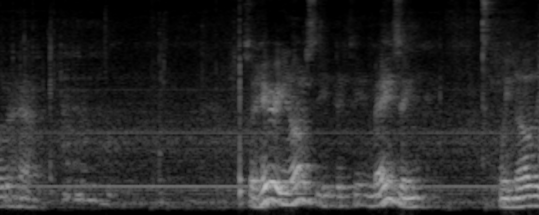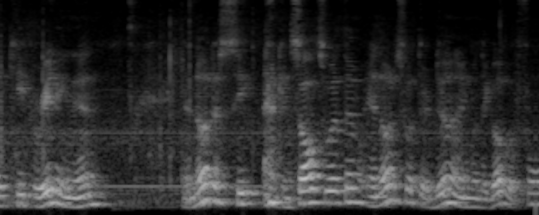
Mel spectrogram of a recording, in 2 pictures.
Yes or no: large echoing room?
yes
